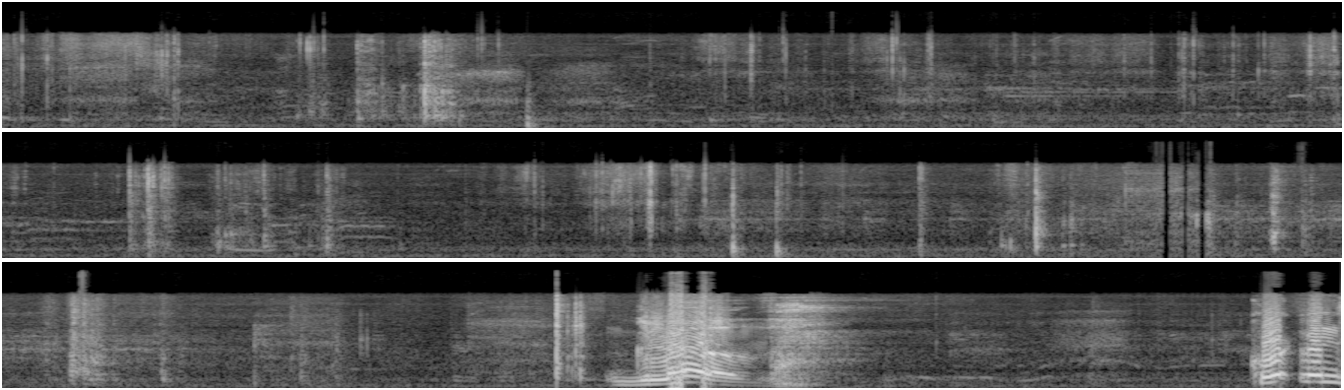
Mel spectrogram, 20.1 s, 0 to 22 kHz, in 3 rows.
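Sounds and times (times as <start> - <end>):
cards clicking and rustling: 0.0 - 2.6, 3.5 - 8.5, 9.1 - 12.2.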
